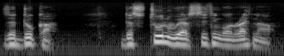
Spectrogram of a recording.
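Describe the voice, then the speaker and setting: A man playing a warm, helpful young student researcher in an educational radio drama. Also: mid-range voice, moderate pace, no room sound, close to an everyday voice. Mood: helpful, friendly.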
